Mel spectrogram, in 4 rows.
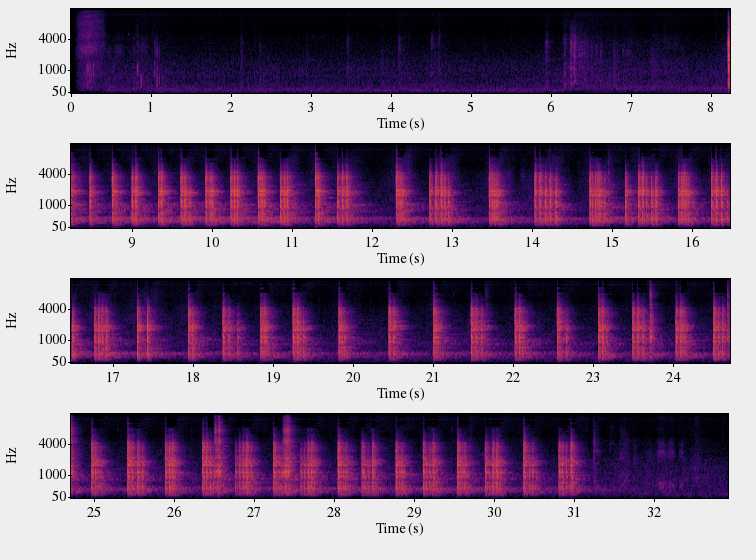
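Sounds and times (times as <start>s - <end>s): bicycle wheel ringing crack: 8.2s - 31.4s.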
